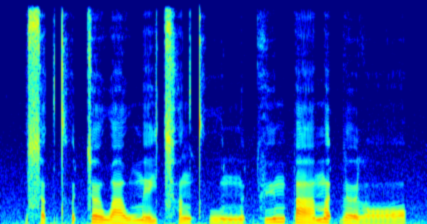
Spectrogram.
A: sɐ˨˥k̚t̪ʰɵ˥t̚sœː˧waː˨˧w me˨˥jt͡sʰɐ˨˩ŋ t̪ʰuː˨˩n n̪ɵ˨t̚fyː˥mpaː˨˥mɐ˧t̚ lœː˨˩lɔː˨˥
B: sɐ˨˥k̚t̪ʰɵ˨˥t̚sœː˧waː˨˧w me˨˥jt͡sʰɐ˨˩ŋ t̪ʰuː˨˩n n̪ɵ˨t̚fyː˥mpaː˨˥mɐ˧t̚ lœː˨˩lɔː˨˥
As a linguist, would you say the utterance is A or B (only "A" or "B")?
A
